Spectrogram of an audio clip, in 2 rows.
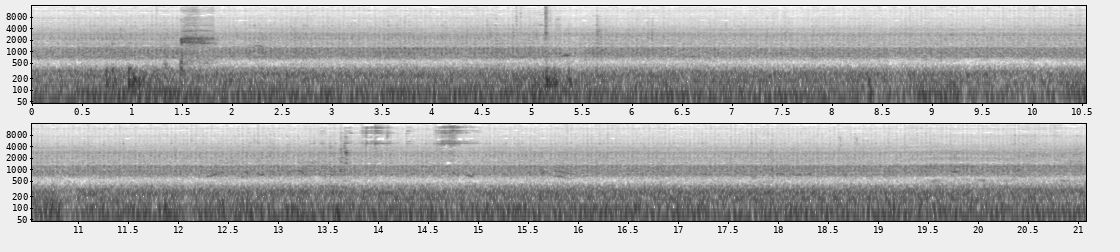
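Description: A Holland 5620 or Sonalika tractor engine runs steadily at a distance, a low continuous rumble with a few faint clanks over about twenty seconds.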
